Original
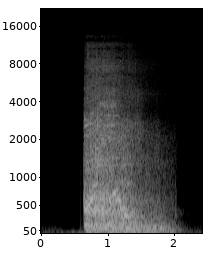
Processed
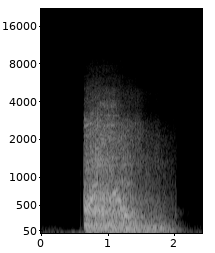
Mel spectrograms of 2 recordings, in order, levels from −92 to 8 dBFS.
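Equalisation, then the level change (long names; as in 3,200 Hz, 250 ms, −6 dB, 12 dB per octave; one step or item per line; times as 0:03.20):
high-frequency loss of the air 260 metres
high-shelf EQ 8,900 Hz +3.5 dB
0.0 dB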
